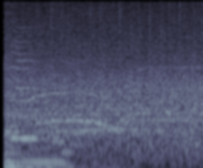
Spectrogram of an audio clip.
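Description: Theatre audience applauding, with a low held chord of music ending within the first second and fainter music carrying on under the clapping.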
